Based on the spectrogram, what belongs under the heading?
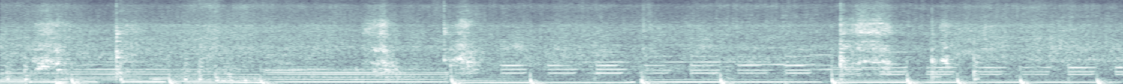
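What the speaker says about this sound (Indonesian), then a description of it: "Ini harus diaduk-aduk sampai merata agar semua daun pucuk ubinya" Cassava leaves sizzle and crackle in a hot pan while a utensil repeatedly scrapes and stirs, with steady frying noise throughout and no talking.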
